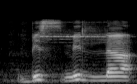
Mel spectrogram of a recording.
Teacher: اللہ کے لام کو باریک پڑھیں گے چونکہ اللہ کے لام سے پہلے زیر ہے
